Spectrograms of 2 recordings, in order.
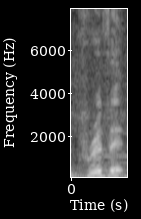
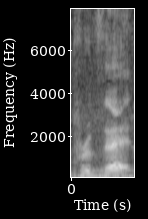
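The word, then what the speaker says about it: Privett: behoove you to learn the pronunciation of Andrew privet not prevent if you want to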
